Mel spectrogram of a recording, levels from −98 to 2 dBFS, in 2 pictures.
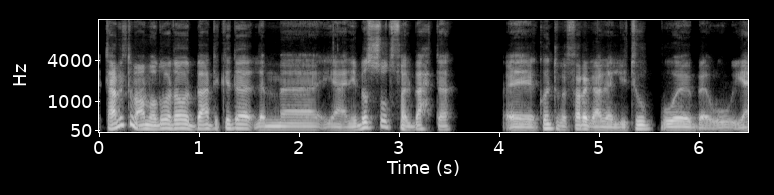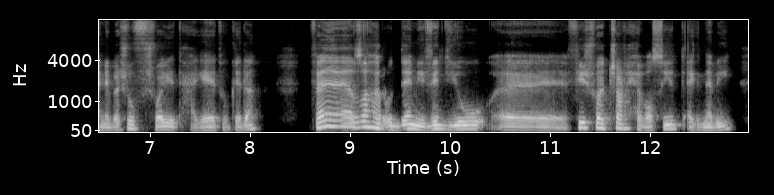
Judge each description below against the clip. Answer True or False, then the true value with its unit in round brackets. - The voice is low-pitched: True (105 Hz)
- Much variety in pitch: True (6.0 semitones)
